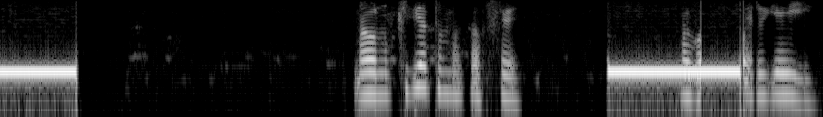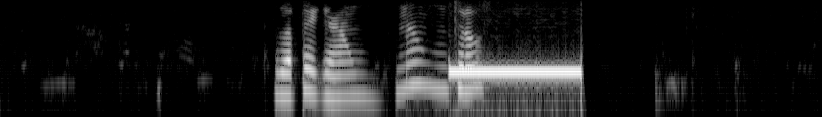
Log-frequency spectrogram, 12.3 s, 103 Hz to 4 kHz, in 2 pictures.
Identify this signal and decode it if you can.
Ringback tone (Europe, 425 Hz), with speech.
